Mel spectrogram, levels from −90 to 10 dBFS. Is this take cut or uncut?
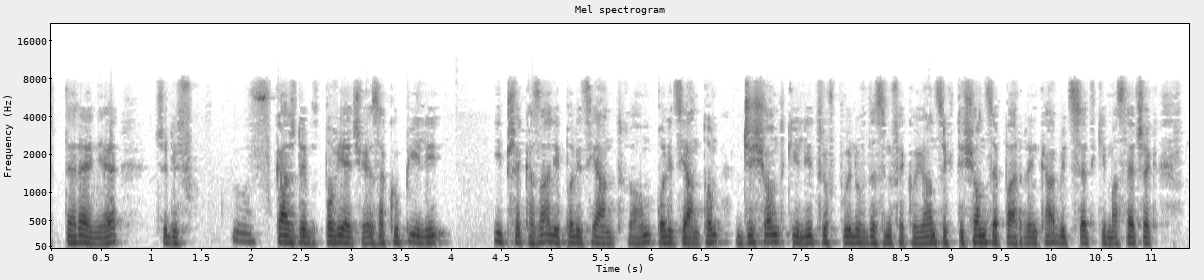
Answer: uncut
